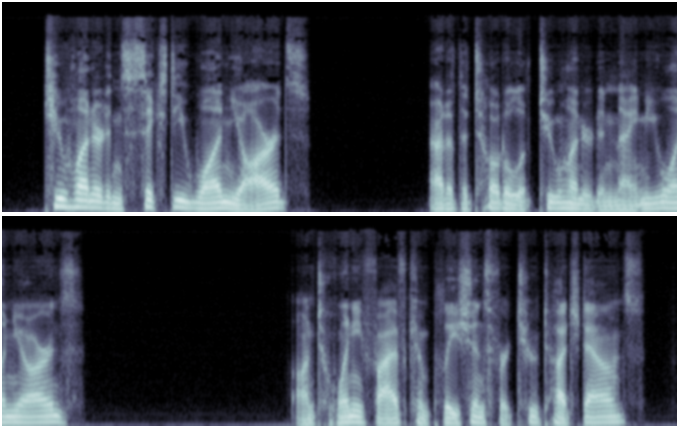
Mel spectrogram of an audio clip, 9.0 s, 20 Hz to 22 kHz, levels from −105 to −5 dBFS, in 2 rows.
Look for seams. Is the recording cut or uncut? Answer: uncut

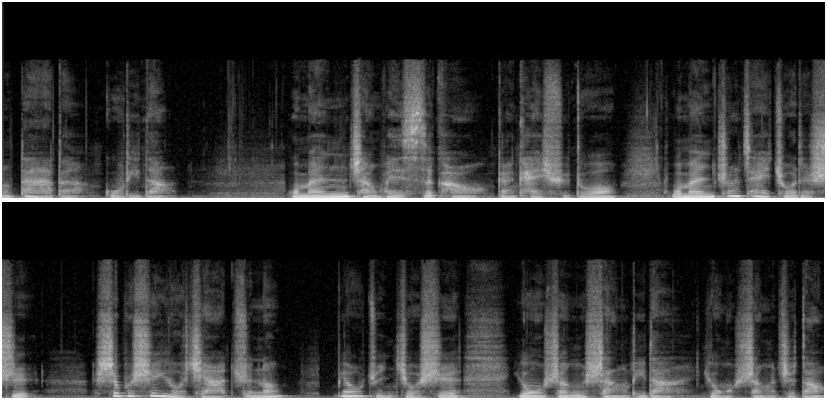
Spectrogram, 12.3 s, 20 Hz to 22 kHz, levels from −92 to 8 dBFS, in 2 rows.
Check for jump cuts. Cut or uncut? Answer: cut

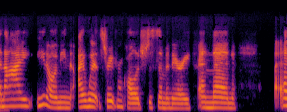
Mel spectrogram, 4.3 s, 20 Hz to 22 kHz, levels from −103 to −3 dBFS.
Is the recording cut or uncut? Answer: cut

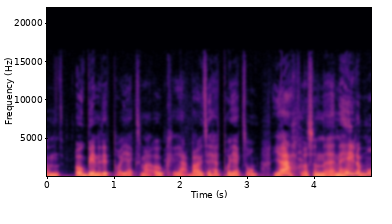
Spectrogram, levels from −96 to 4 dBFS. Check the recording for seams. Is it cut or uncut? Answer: cut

